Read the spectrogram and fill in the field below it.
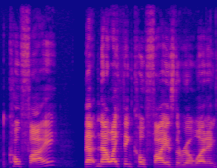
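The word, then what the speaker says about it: Ko-fi: say no wait it's Kofi it is Kofi I was saying it right for once it's supposed to be like coffee but Kofi I you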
